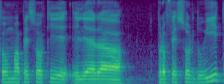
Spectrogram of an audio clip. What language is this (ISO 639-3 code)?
por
